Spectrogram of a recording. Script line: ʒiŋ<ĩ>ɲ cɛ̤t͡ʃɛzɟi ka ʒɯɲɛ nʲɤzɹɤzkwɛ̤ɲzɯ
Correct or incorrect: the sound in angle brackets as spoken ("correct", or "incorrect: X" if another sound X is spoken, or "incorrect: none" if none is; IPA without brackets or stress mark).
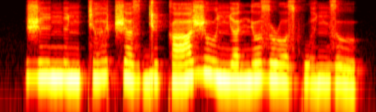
incorrect: i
